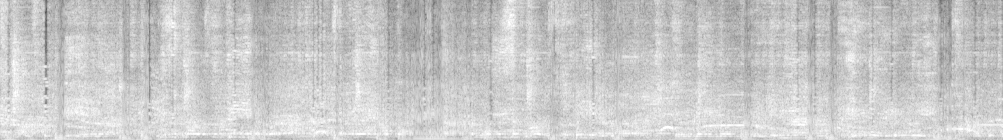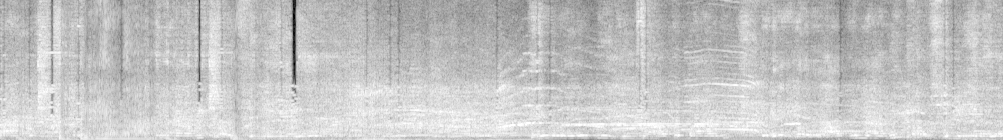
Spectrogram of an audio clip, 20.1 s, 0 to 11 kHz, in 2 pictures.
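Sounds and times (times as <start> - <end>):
crowd voices: 0.0 - 20.0
hip-hop music with heavy bass: 0.0 - 20.0
rapping: 0.0 - 20.0.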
